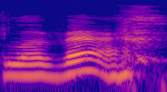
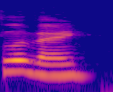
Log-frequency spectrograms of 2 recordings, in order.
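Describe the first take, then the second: First: It is pronounced with French sounds. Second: It is pronounced with English sounds. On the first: "which is the French, or the au français" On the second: "in English, it's levain"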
